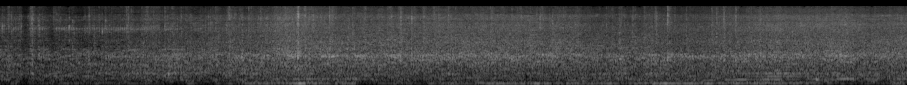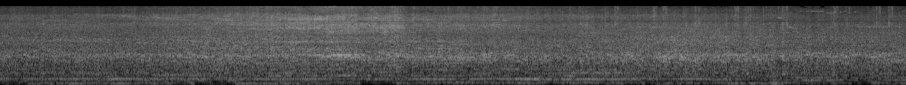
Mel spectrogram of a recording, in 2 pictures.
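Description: HO scale model trains running on the layout track, with a steady electric motor hum and the rattle of wheels on the rails. It grows gradually louder as the trains come closer.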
